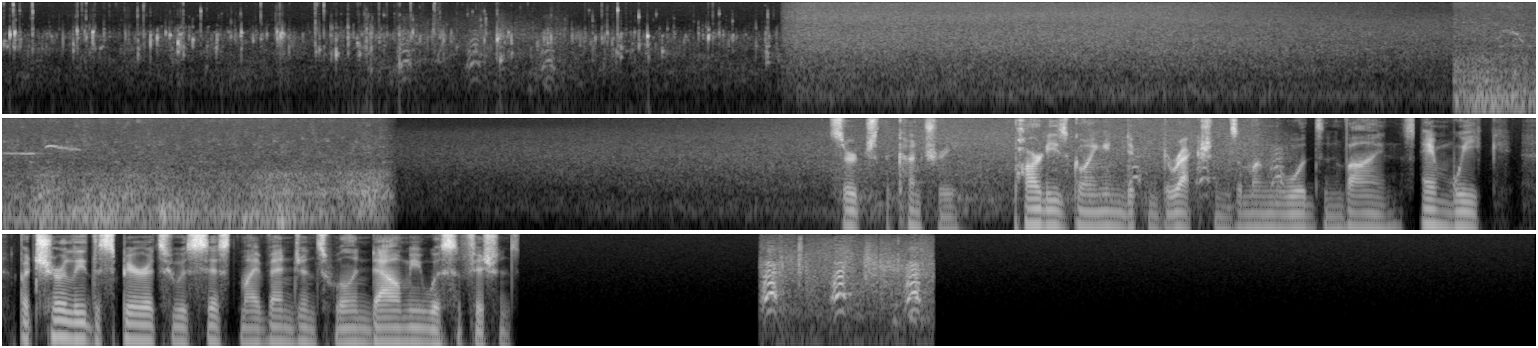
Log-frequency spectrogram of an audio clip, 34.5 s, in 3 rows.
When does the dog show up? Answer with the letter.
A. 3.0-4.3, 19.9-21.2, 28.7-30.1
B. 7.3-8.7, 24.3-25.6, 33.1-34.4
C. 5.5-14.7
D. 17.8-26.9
A.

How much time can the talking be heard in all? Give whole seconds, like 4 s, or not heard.
9 s.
